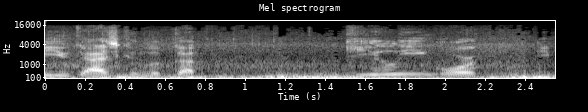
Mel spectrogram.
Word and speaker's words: Geely: motorcycle car company you guys can look up gili or you pronounce the chili company from china now these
